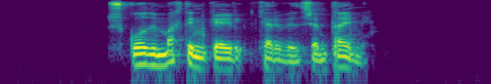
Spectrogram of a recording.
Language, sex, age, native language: Icelandic, male, 40-49, Icelandic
